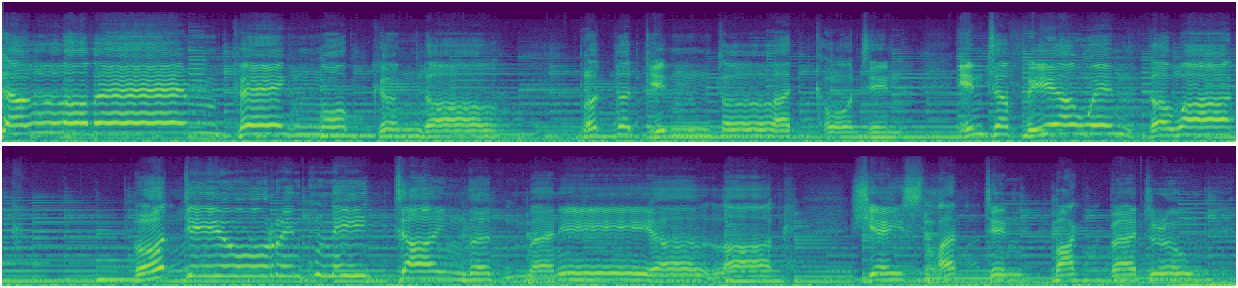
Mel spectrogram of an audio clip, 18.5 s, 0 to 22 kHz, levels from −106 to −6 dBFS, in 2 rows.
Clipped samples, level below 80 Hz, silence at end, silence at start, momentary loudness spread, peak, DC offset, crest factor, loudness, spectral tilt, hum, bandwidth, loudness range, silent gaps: under 0.1%; -38 dBFS; 0 s; 0 s; 9 LU; -8 dBFS; under 0.1%; 18 dB; -25 LUFS; -5 dB/octave; none; 12.5 kHz; 4 LU; none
